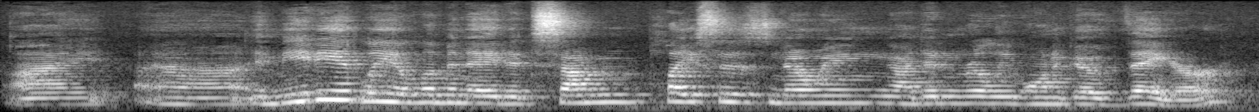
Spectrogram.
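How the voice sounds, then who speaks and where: A woman in her fifties from South Carolina, recounting her life story in a measured, reflective way during an interview. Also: medium pitch, a little mellow, echoey room, slight background noise, poor audio. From Charleston, South Carolina. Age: 50s. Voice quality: measured, reflective, with occasional fillers. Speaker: interview guest.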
